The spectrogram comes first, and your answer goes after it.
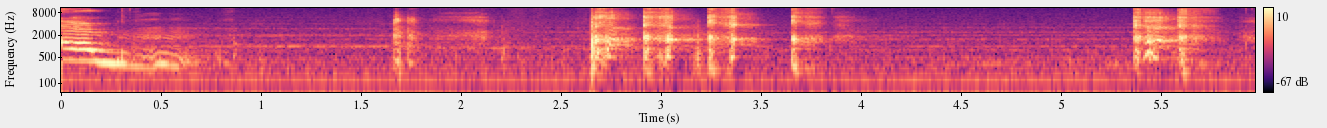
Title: Coughing fit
